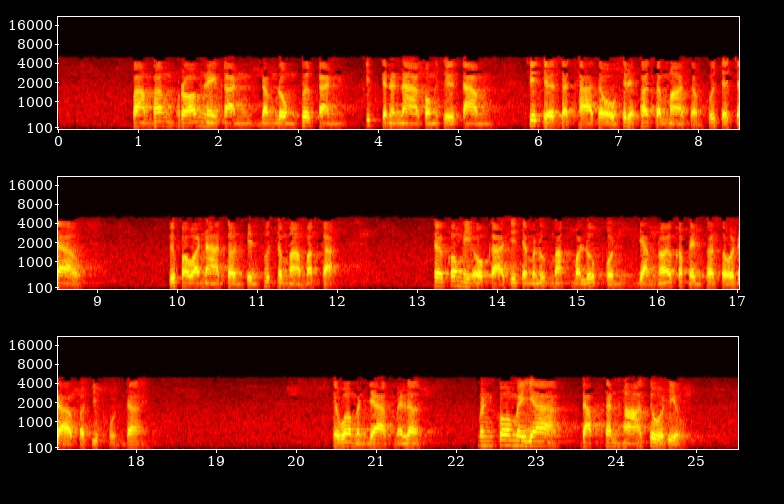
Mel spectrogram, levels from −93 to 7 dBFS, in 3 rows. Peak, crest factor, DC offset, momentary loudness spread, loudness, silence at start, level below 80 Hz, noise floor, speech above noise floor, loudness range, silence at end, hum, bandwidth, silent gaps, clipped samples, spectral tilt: -2 dBFS; 20 dB; under 0.1%; 7 LU; -21 LUFS; 0.95 s; -72 dBFS; -51 dBFS; 31 dB; 3 LU; 0.6 s; none; 5.2 kHz; none; under 0.1%; -1.5 dB/octave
